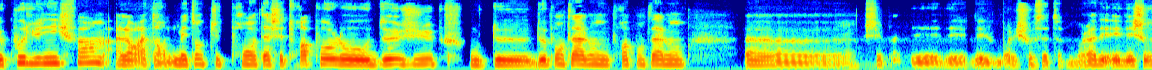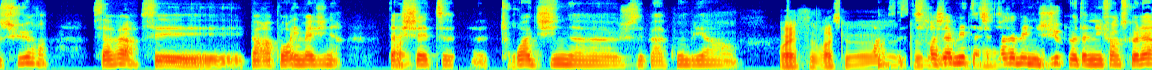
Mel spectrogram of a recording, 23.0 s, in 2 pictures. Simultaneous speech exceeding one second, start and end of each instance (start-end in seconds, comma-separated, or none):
20.3-21.6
